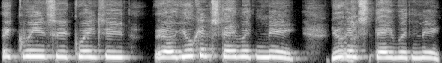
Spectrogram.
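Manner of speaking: very high, piping voice. Retelling being invited to stay with him in africa, quoting him: imitating a high-pitched voice. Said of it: "He had that high pitched voice".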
